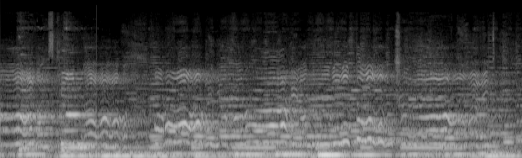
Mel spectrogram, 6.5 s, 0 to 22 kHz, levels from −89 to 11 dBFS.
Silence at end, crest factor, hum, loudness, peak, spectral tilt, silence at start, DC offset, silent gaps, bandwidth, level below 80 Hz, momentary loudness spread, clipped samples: 0 s; 14 dB; none; -17 LUFS; 0 dBFS; -8 dB/octave; 0 s; under 0.1%; none; 8.6 kHz; -22 dBFS; 8 LU; under 0.1%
